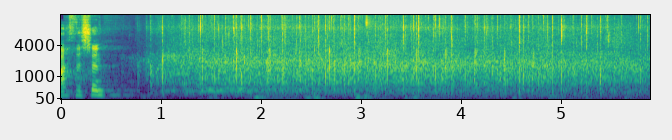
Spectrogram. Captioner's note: audience applauding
